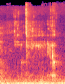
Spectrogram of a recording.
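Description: Faint water splashes and drips inside a glass being rinsed of bright pink beer-tinted water, two short wet splashes over a low hum.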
